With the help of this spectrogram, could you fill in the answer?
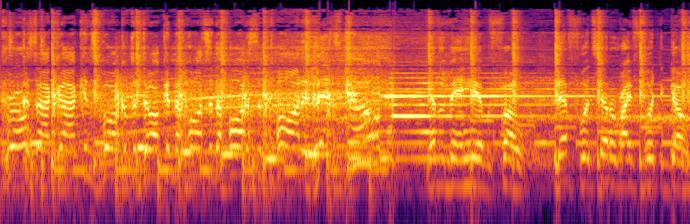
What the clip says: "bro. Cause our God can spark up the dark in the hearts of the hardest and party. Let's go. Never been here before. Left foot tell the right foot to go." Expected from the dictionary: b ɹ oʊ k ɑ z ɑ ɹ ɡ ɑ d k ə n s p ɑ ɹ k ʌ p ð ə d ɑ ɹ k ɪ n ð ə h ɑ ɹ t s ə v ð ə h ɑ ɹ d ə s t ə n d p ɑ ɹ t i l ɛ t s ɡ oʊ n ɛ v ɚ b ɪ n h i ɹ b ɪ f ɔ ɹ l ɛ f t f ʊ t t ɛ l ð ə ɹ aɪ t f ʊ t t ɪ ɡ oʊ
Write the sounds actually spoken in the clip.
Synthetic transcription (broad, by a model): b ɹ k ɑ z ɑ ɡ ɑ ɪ k ə n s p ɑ k ʌ p ð ə d ɑ ɹ k ɪ n ð ə h ɑ ɹ t s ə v ð ə h ɑ ɹ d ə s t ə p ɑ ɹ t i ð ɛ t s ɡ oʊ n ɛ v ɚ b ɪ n h i ɹ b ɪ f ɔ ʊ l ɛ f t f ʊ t s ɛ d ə ɹ aɪ t f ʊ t t ɪ ɡ oʊ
